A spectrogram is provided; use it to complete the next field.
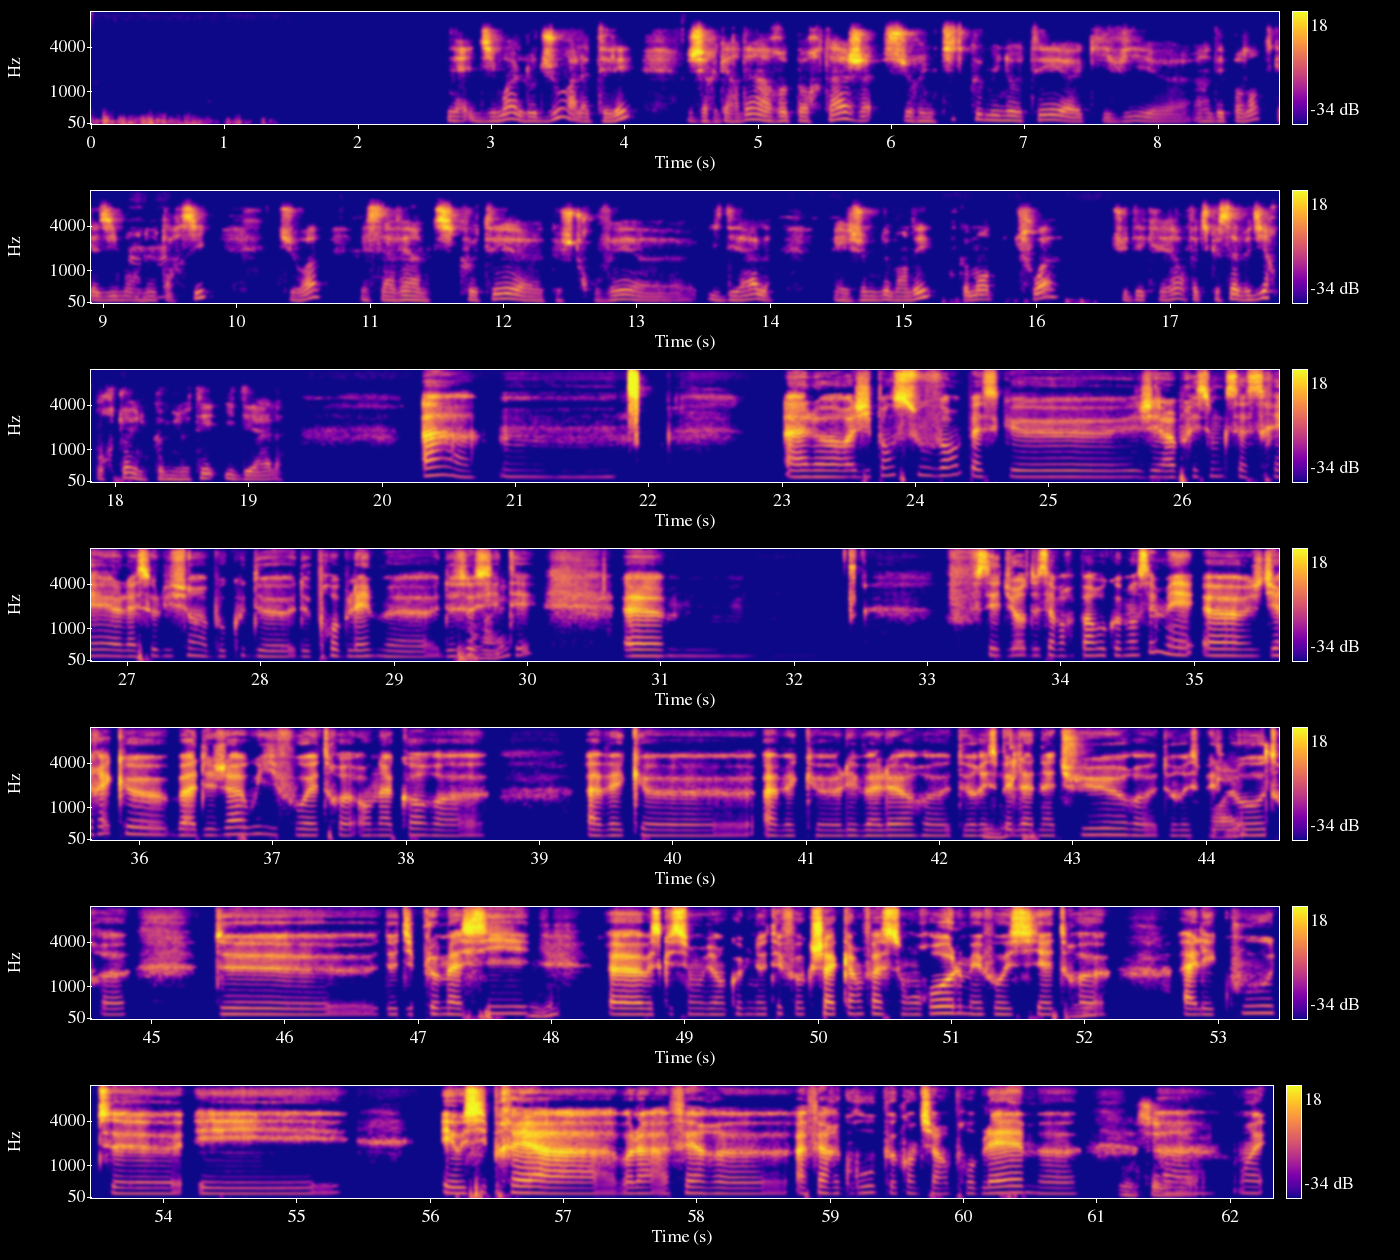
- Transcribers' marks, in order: wind; tapping; static; distorted speech; other background noise; mechanical hum; drawn out: "Hem"
- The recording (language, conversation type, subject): French, unstructured, Comment décrirais-tu la communauté idéale selon toi ?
